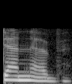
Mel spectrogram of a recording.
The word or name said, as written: Deneb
